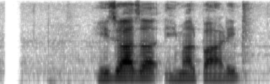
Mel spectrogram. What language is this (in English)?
Nepali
